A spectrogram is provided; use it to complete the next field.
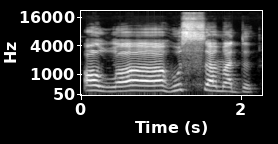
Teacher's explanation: اللہ کو موٹا، صاد کی سیٹی، صاد 2 دفعہ پڑھا جائے گا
